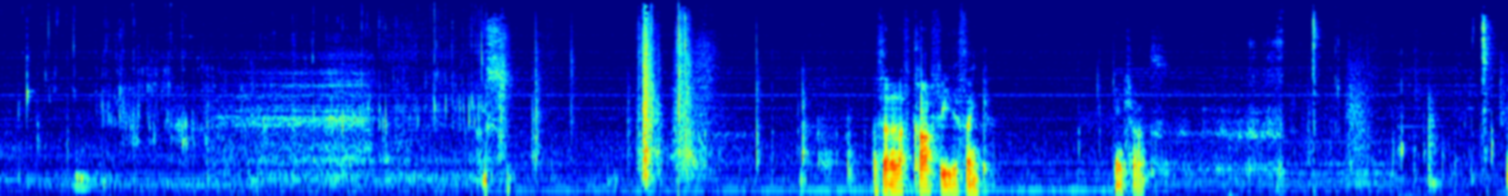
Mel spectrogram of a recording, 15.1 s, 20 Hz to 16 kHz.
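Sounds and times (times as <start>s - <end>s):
coffee pouring into cup: 0.0s - 5.2s.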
